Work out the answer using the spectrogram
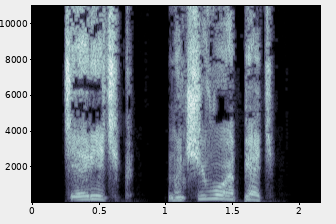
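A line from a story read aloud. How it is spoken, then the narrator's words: Angry hissing whisper. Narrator (Russian): Шепот у Виталия был злым и свистящим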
